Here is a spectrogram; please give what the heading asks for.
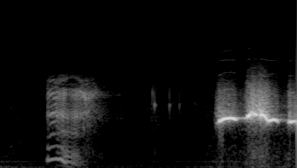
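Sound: whistling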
